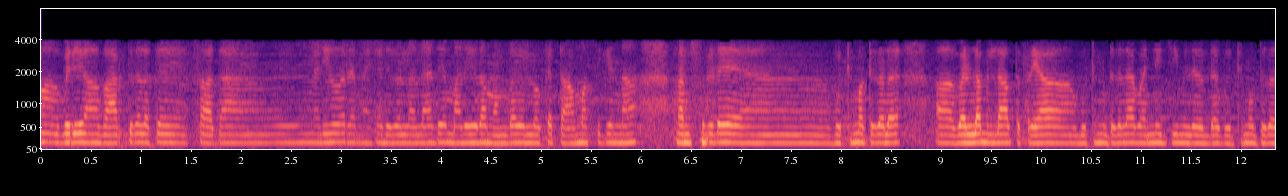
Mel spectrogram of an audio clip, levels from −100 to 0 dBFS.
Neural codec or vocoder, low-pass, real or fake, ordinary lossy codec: codec, 16 kHz, 0.9 kbps, LongCat-Audio-Codec; 7.2 kHz; fake; AAC, 16 kbps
